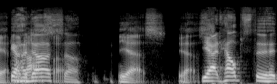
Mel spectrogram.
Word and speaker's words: Hadassah: Yeah, Hadassah.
